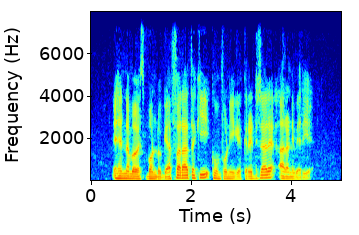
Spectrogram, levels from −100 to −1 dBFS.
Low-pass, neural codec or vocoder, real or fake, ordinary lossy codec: 7.2 kHz; none; real; Opus, 64 kbps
